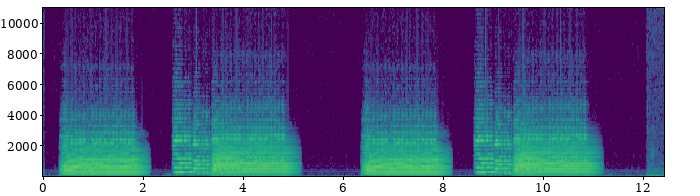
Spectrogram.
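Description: Sustained tenor trombone notes with a rich, buzzy tone play in two repeated phrases, held chords separated by short pauses, layered with violin tremolo.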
